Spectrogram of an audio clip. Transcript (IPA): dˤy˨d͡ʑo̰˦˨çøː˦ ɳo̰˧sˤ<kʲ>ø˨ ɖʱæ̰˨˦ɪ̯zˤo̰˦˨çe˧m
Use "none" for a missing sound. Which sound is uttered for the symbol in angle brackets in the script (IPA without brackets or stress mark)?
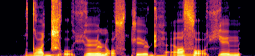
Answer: kʲ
